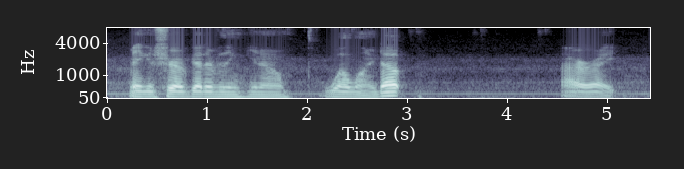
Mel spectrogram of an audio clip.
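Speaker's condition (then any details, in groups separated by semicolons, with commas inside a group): No condition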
